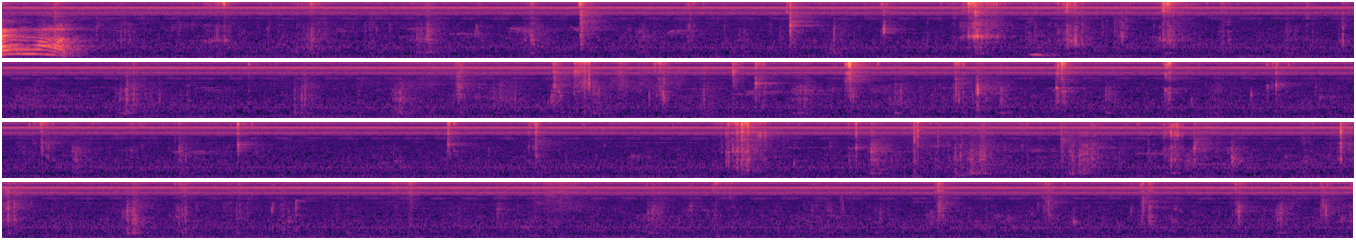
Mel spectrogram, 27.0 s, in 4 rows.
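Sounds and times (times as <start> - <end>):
faint background hum: 0.0 - 27.0
wet chewing and mouth smacks: 0.6 - 14.9, 17.1 - 27.0.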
